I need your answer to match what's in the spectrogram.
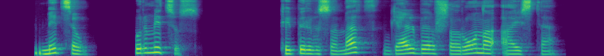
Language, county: Lithuanian, Vilnius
